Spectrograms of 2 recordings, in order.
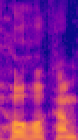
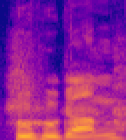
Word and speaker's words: Hohokam: We've learned a huge deal about the Hohokam Pima National Monument and the people that lived there.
